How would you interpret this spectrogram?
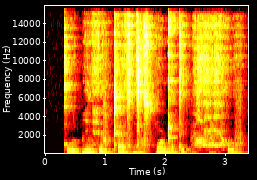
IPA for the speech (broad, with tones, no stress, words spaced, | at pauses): kʰṵ˨lpi˦lhɪ˦v kʰɛ̃˦˨sdʲɔ̤˦spũ˦ ɖə̃˨ tɪ˨pɛ̤˨χħɛ̤˦ħ hʊ˦v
